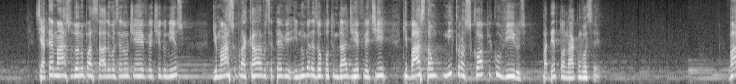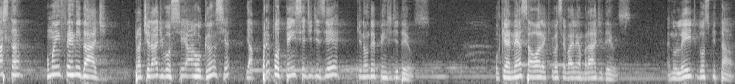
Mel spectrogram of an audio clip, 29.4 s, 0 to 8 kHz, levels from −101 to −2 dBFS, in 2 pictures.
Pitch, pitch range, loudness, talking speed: 185 Hz, 145-200 Hz, -15 LUFS, 130 wpm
